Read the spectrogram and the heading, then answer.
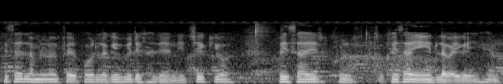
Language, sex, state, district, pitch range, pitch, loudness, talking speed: Hindi, male, Madhya Pradesh, Katni, 105-120 Hz, 110 Hz, -18 LUFS, 285 wpm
